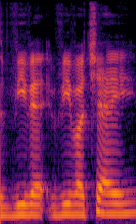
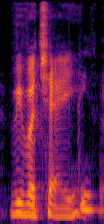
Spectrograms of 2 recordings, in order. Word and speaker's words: Vivace: I can't pronounce that song. Vivace. Vivace. Vivace. Okay, like I thought it was going to be like Vivace or something, but then I listened to the song and they clearly say Vivace.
